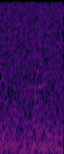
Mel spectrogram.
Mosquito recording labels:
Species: Anopheles gambiae s.s.; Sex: female; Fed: unfed; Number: one; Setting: insect culture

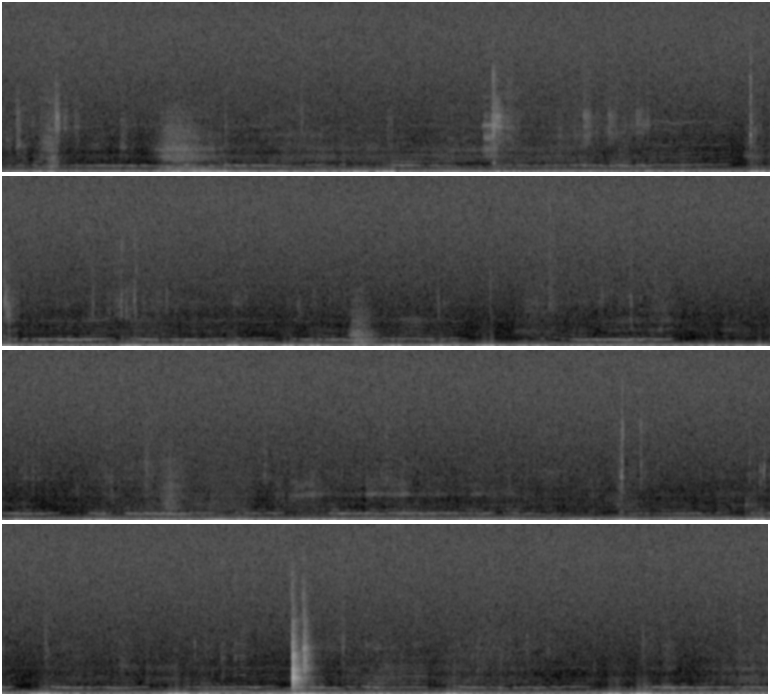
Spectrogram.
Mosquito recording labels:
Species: Anopheles funestus s.s.; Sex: female; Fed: unfed; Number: one; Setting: cup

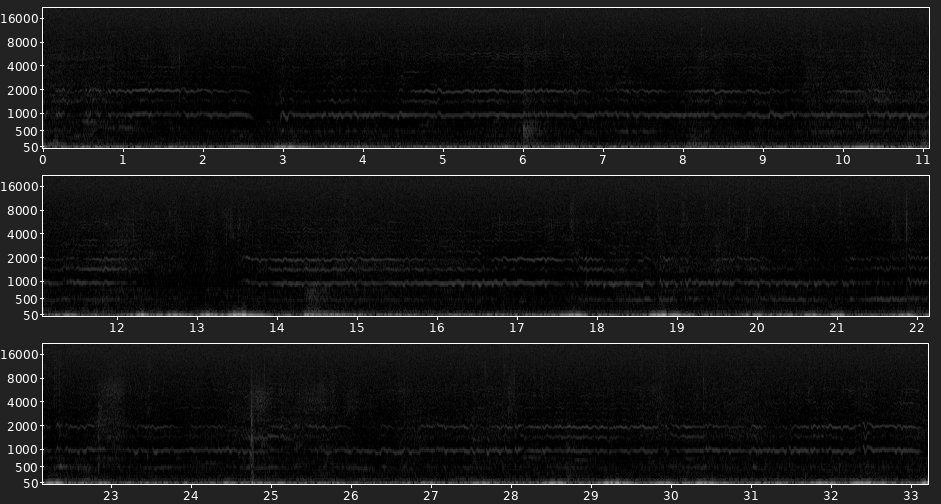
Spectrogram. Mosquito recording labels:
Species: Anopheles arabiensis; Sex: female; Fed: unfed; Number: one; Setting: cup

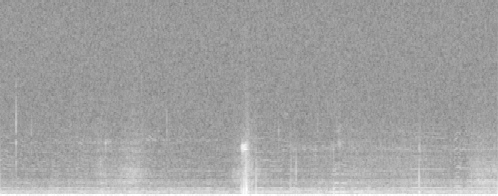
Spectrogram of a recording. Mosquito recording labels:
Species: Anopheles arabiensis; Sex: female; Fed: unfed; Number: one; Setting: cup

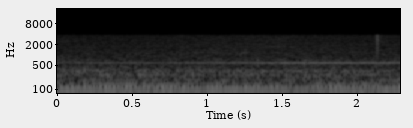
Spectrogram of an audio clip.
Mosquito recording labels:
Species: Anopheles gambiae s.s.; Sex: female; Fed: unfed; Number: one; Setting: insect culture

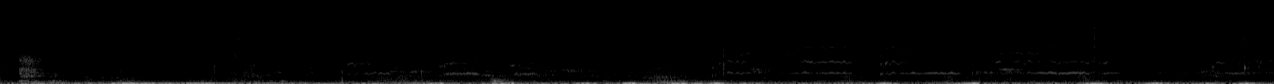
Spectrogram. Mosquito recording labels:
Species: Culex pipiens complex; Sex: female; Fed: unfed; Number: one; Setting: cup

